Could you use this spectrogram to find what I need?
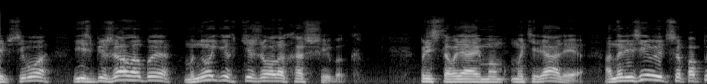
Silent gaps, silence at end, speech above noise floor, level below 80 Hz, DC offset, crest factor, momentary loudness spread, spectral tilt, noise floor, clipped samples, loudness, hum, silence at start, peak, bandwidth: none; 0 s; 33 dB; -56 dBFS; under 0.1%; 12 dB; 8 LU; -7.5 dB/octave; -51 dBFS; under 0.1%; -19 LUFS; none; 0 s; -6 dBFS; 9 kHz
